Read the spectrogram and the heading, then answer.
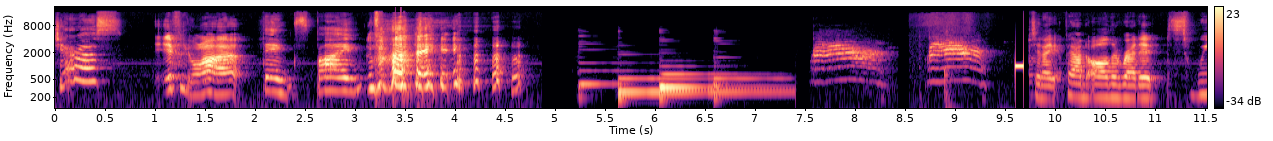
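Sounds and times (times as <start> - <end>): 
speech: 0.0 - 5.3, 9.8 - 11.5
cat meowing: 7.5 - 9.4.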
